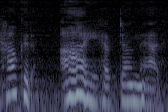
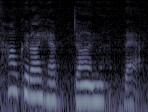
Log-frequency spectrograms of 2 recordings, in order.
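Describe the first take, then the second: First: The stress is on the word I. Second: The stress is on the word that.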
